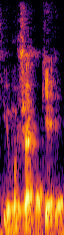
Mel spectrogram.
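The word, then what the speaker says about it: yumuşak: There's only one softest and it's yumushak because it's even its name is yumushak soft g soft.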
